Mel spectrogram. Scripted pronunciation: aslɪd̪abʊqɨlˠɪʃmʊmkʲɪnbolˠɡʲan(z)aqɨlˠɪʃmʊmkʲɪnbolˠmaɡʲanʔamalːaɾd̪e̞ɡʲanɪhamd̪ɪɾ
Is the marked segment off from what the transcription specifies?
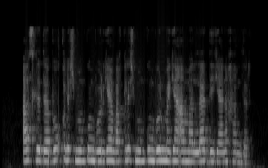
yes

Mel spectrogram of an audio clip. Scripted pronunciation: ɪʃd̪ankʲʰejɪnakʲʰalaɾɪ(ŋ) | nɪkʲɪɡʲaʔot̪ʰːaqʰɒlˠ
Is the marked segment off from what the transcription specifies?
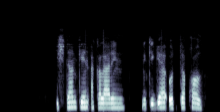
no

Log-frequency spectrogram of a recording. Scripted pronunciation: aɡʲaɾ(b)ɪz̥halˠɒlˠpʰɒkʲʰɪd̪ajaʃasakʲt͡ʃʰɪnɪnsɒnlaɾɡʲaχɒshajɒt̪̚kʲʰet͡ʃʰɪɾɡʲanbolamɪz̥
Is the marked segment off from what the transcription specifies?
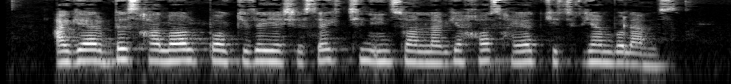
no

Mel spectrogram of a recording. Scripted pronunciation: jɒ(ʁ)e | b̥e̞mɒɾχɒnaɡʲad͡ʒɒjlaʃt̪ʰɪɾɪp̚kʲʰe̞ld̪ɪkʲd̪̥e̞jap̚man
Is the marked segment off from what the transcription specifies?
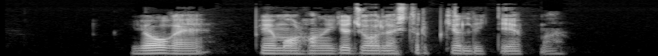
no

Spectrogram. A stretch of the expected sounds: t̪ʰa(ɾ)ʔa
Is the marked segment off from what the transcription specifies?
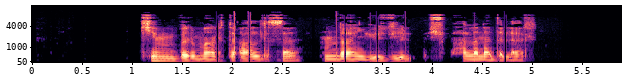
yes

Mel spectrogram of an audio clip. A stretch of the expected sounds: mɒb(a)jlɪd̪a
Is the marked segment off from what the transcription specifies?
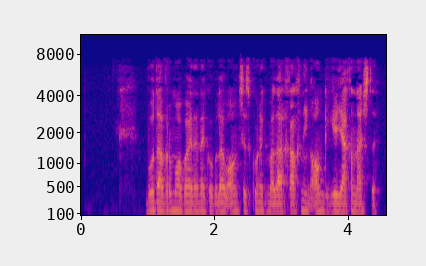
no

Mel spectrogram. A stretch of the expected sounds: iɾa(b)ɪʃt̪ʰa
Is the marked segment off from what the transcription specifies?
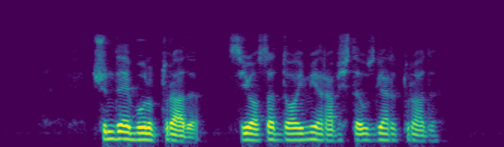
yes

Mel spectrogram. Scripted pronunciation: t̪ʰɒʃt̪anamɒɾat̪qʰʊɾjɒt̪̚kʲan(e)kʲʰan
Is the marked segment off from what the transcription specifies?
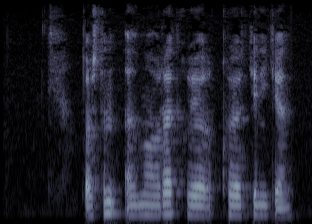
no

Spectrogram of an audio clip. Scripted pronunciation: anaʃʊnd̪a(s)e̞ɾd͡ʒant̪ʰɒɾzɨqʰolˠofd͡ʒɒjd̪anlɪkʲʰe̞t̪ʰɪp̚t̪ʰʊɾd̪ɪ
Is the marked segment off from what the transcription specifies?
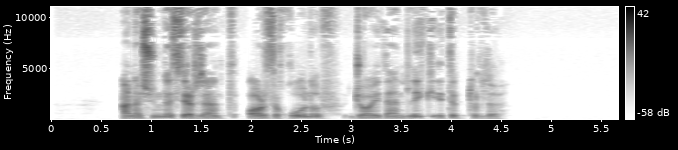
no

